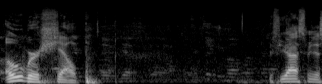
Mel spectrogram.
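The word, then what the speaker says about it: Oberschelp: bring up the third baseman number three David Oberershelp. Another good name there. Overshelp right-handed hitter. Fouls one out of play up the right side. O B E R S H E L P. Overshelp.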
